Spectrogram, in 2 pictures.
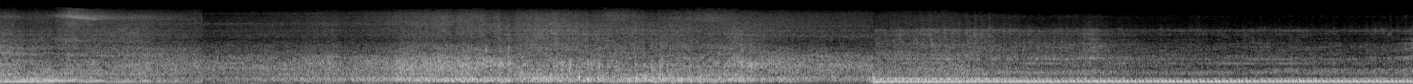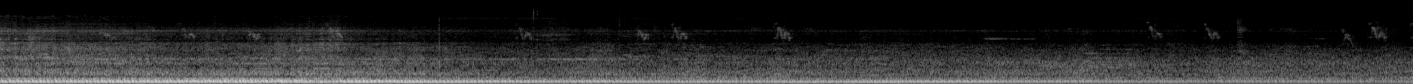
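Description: A London Midland Class 170 diesel multiple unit passing close by, a loud rush of wheels and underfloor engines. About nine seconds in the sound switches abruptly to the steady low drone of a Chiltern Railways Class 68 diesel-electric locomotive hauling Mark 3 coaches, which slowly grows quieter.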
